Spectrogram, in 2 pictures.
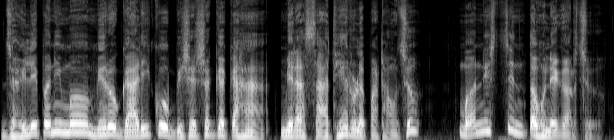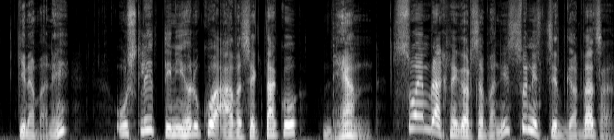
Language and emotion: Nepali, happy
